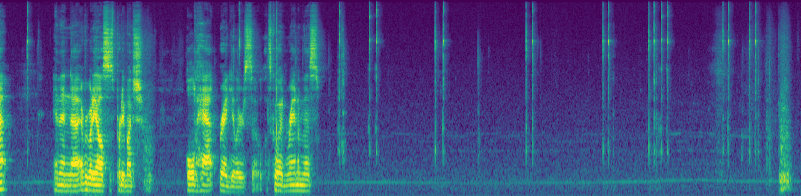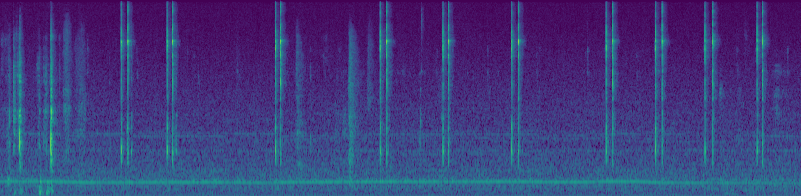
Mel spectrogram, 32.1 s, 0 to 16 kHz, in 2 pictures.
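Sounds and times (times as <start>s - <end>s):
faint steady hum: 0.0s - 32.0s
keyboard typing: 6.8s - 7.7s, 8.7s - 9.0s, 13.0s - 13.5s, 14.4s - 15.3s, 18.4s - 18.8s, 19.4s - 19.6s, 21.5s - 21.8s
mouse clicks: 6.8s - 7.7s, 8.7s - 9.0s, 10.5s - 10.9s, 12.0s - 12.4s, 13.0s - 13.5s, 18.4s - 18.8s, 19.4s - 19.6s, 21.5s - 21.8s, 23.6s - 23.9s, 24.8s - 25.1s, 26.2s - 26.6s, 28.1s - 28.4s, 29.1s - 29.4s, 30.1s - 30.5s, 31.2s - 31.4s.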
